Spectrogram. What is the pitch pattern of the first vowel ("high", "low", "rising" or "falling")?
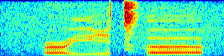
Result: low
